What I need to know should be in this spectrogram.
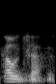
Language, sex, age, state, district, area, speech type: Kannada, male, 18-30, Karnataka, Chikkamagaluru, rural, conversation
